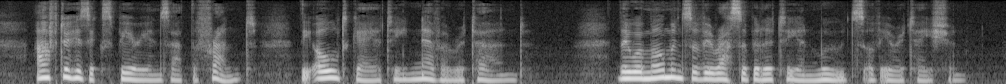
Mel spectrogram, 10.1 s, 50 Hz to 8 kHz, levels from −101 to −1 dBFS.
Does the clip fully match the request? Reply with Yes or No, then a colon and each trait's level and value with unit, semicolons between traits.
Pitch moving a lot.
No: average, 3.9 semitones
